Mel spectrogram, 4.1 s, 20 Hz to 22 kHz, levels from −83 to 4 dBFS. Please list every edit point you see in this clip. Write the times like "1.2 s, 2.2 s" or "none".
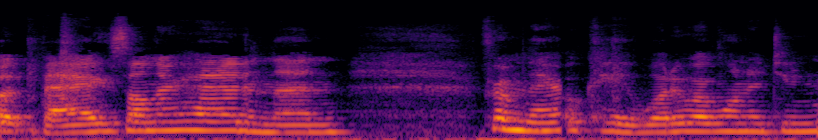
1.2 s, 2.8 s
